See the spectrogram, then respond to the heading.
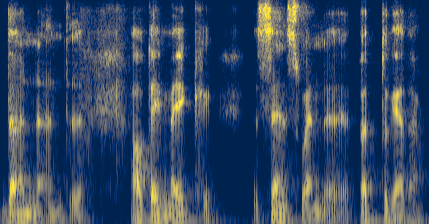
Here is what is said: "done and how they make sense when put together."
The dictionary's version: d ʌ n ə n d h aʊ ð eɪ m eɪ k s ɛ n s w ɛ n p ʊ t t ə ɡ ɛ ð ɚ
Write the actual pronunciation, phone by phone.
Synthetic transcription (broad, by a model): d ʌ n ə n d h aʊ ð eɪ m eɪ k s ɛ n s w ɛ n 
